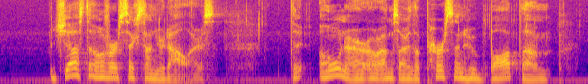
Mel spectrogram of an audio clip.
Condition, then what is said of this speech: None; typical speech.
